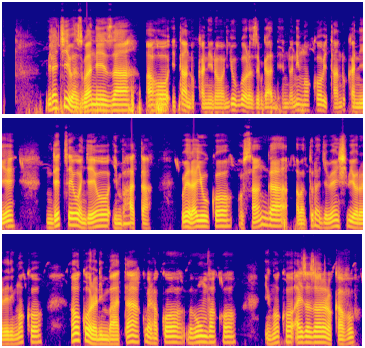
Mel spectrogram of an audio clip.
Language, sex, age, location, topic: Kinyarwanda, male, 18-24, Nyagatare, agriculture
